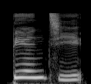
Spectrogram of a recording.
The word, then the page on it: 编辑: biān jí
